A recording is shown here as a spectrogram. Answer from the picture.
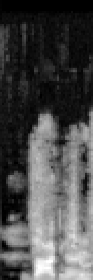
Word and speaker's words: Wagner: It's pronounced Wagner. Wagner.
